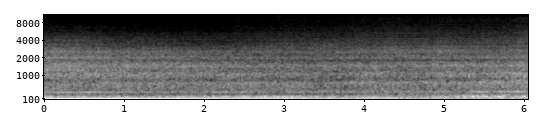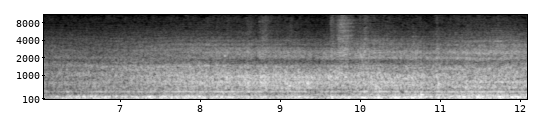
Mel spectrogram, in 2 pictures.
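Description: Old red electric railcar approaching on a single-track branch line. A low steady hum fades away over the first few seconds, then the rumble of its wheels on the rails grows louder, with a few sharp clicks near the end.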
